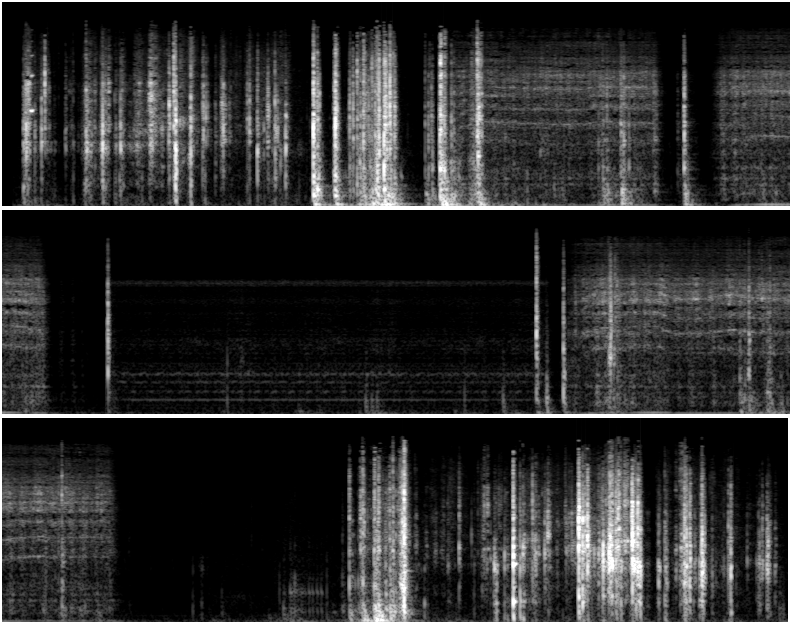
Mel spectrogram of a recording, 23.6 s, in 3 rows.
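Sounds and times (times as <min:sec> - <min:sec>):
cassette taken from box in Mitsubishi Montero interior: 0:00.2 - 0:04.8, 0:19.2 - 0:23.6.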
